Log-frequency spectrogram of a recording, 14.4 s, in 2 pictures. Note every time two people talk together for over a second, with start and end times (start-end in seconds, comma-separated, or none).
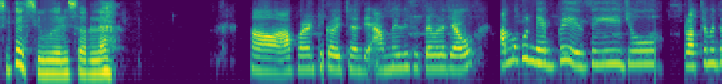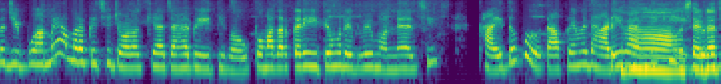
none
